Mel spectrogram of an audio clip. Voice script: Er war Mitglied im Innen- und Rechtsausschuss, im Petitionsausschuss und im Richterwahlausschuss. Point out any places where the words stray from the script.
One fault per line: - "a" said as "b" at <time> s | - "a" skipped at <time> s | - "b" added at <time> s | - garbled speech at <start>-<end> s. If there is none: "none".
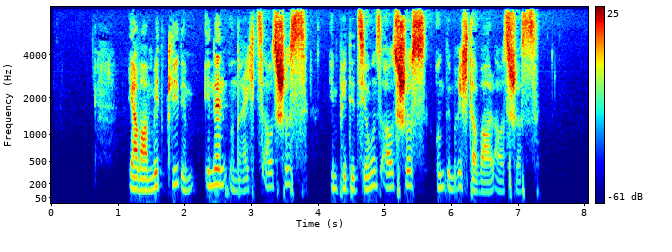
none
